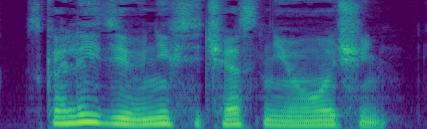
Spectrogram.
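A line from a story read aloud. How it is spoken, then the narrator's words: Sighing. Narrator (Russian): вздохнул Дмитрий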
